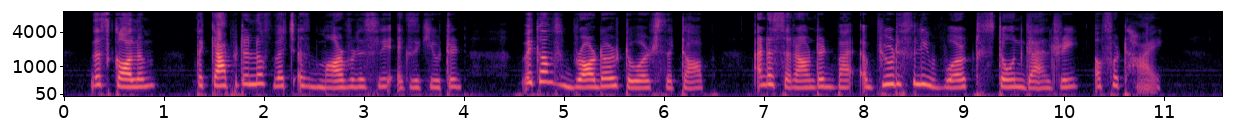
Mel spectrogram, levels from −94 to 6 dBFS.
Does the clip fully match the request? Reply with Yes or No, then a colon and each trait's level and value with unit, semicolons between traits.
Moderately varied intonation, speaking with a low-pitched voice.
No: average, 3.8 semitones; high, 230 Hz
